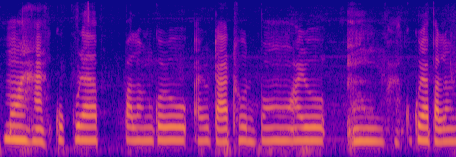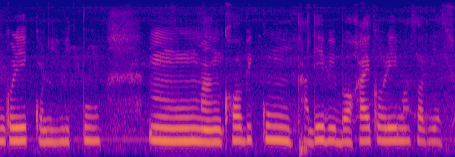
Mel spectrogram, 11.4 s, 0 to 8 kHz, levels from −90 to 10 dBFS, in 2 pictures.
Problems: low volume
